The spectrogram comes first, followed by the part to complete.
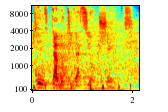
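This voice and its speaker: A man's voice: medium pitch, takes it slowly, vocal fry, loud music behind the voice. An actor playing an encouraging male football mentor in a cartoon. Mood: coaching.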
